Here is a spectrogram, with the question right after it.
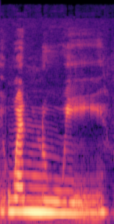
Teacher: The N links with we, it will sound like nui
